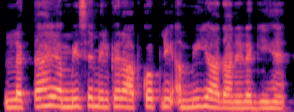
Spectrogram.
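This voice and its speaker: A playful young woman who has just graduated, teasing and lively, as a woman reads her lines. The voice sits fairly high and sounds soft and mellow. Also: fairly quick, lightly acted.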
